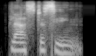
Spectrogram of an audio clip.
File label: "Plasticine", Indian; Dictionary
